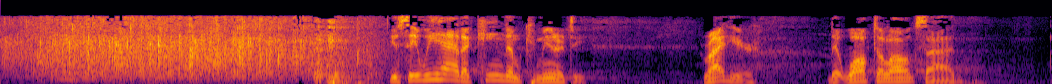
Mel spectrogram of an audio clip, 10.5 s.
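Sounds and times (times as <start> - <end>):
church congregation applauding during a service: 0.0 - 4.0
speech: 3.1 - 6.0, 7.0 - 7.6, 8.3 - 9.7.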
